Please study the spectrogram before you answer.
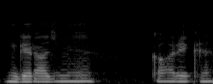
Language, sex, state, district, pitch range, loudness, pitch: Hindi, male, Bihar, Bhagalpur, 130-135 Hz, -38 LUFS, 135 Hz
